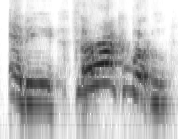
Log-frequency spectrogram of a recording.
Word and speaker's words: Throckmorton: Throckmorton. I'll put my Evie Thatcher little design that I got in the chat in a little bit. That is the correct pronunciation, Ebby Throckmorton.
